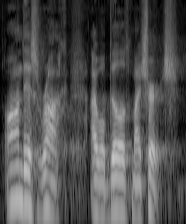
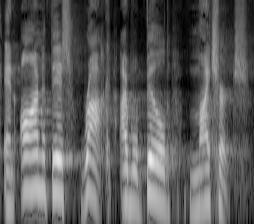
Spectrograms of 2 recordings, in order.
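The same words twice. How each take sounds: First: Said in the usual way. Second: Slow, louder, weight on each key word of "on this rock"; deliberate, punched-out reading of "on this rock"; emphatic stress. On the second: Shown as a demonstration. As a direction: land hard on "rock" and "my church", spaced out. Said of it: "Notice the emphasis on these next words".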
